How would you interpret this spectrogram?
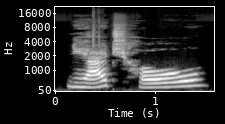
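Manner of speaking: dragged out slowly, loud and strained; strained blurt. Acted. Xue Pan, stuck for words, blurts loud and slow. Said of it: "薛蟠瞪了一瞪眼".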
